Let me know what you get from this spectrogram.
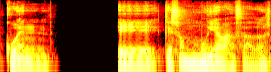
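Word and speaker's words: Qwen: que se llama en en inglés se pronuncia quen, eh, que son muy avanzados, ¿no?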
